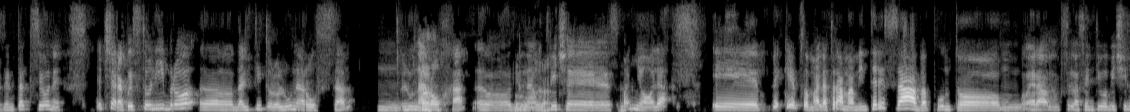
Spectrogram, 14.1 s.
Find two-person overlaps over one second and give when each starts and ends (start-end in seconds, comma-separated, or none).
6.4-7.9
